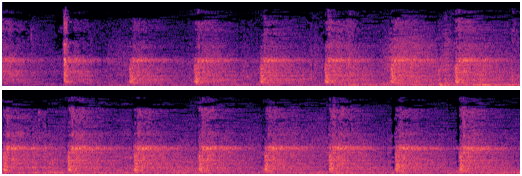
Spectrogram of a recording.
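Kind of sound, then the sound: machine, metronome ticking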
